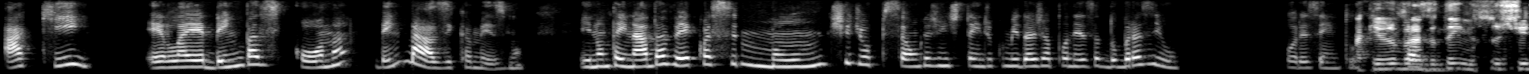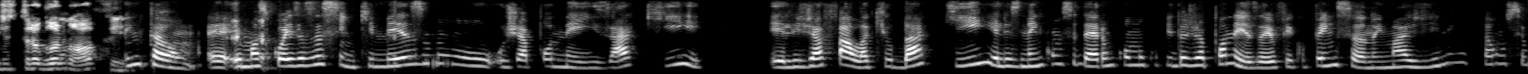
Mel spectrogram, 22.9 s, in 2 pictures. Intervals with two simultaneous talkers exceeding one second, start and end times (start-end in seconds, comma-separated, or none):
none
